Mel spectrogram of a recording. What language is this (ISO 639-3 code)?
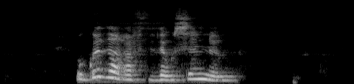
kab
